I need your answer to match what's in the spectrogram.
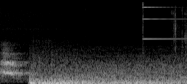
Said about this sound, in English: Oh, the dogs are off. The dogs. All across the valley, you can hear dogs barking, as if screaming out, run, get out while you can.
